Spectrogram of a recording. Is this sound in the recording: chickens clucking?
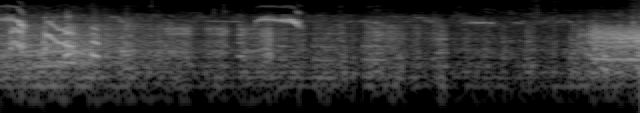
yes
